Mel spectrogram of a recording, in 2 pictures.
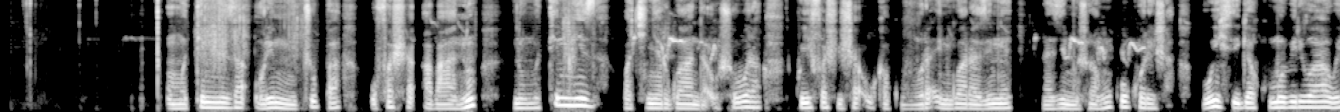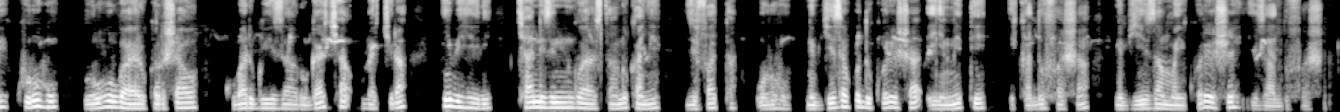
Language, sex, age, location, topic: Kinyarwanda, male, 18-24, Kigali, health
